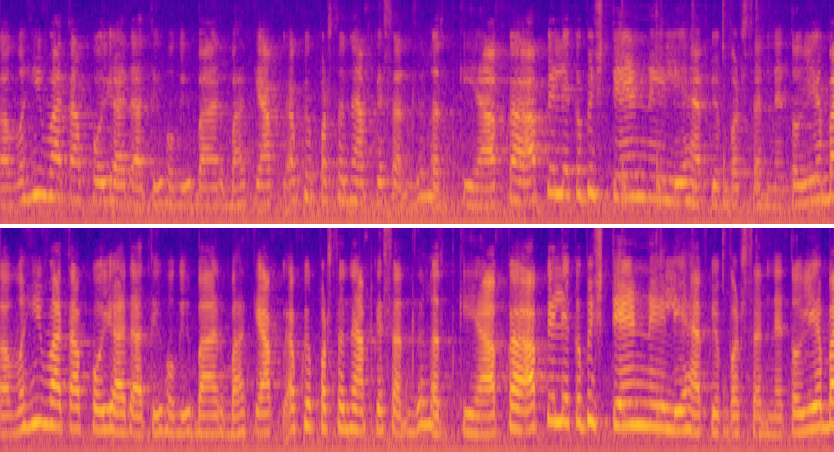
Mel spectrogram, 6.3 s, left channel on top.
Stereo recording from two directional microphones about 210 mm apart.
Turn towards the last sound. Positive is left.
turn(degrees=-55)  # may be behind; listen again after turning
